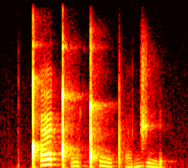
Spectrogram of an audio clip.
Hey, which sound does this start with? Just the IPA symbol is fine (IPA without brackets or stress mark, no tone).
ǃʰ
